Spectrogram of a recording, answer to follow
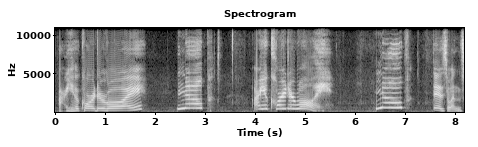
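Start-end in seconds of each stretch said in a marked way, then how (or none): none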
